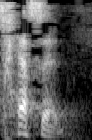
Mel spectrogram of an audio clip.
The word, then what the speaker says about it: chesed: It's pronounced chesed.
